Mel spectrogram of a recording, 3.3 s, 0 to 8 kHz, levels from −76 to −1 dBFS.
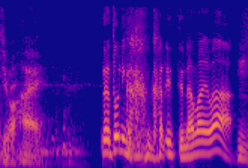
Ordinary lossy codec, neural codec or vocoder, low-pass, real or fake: Opus, 32 kbps; none; 7.2 kHz; real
